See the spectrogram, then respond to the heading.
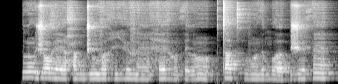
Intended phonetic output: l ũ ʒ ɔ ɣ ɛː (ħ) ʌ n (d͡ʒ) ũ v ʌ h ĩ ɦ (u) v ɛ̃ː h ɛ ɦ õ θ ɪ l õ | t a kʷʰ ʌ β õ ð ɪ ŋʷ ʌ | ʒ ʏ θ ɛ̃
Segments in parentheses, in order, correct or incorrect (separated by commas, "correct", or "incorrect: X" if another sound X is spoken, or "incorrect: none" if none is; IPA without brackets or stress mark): correct, correct, incorrect: ʏ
